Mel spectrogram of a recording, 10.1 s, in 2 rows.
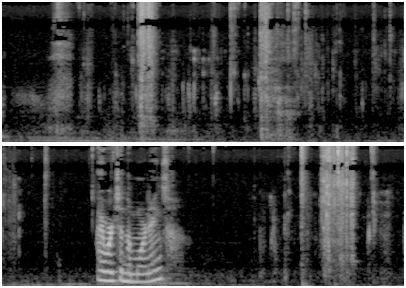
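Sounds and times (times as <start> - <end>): chewing nachos: 0.6 - 6.2, 8.0 - 10.0.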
